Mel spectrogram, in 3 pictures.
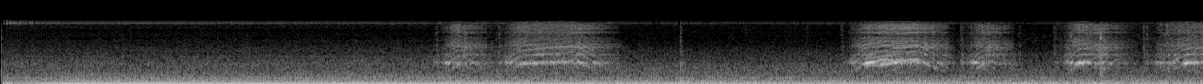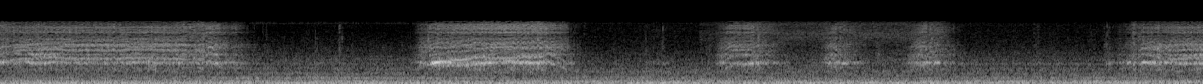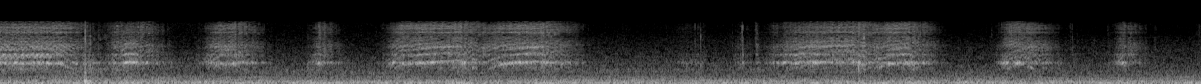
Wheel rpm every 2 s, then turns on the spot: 0, 0, 50, 10, 50, 40, 150, 30, 90, 30, 10, 40, 80, 30, 80, 20, 80, 20.
14-16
